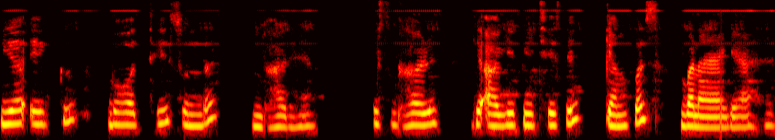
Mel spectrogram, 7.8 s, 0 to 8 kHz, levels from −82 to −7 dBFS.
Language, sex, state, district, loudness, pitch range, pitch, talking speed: Hindi, female, Bihar, Muzaffarpur, -33 LUFS, 205-245 Hz, 220 Hz, 130 wpm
